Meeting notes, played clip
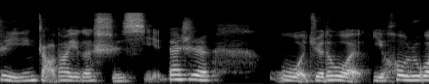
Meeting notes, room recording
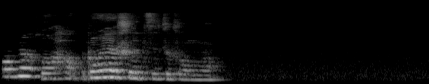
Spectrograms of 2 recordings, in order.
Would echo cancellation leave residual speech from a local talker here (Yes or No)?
Yes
